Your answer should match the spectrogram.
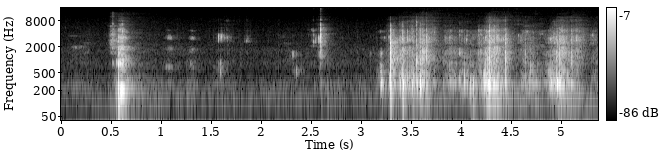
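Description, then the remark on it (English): A person with eyes closed bites a crunchy cookie with a few sharp cracks, then chews it in a dense run of loud, crackly crunches. There's no talking. “Somehow she knew that I was approaching her with the cookie because she flinched.”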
